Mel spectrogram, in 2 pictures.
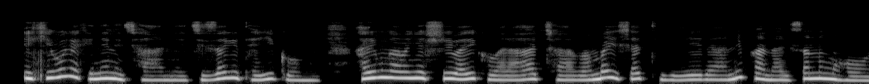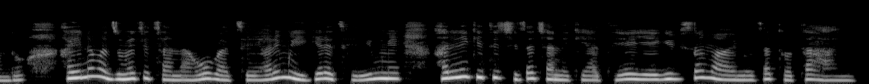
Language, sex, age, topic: Rundi, female, 25-35, education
